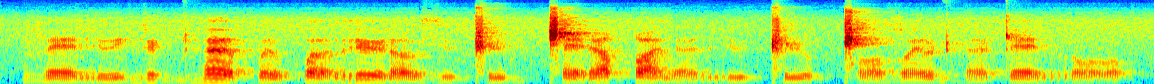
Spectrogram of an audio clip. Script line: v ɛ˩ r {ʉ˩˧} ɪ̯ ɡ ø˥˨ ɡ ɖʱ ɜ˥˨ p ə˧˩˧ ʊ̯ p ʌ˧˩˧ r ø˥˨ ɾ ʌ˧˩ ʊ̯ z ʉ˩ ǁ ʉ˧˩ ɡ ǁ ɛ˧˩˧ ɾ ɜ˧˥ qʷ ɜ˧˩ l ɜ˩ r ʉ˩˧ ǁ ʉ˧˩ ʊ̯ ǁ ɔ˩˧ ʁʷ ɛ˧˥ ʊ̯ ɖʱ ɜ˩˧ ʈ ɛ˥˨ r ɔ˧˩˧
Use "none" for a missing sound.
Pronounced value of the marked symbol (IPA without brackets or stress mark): ʉ˩˧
